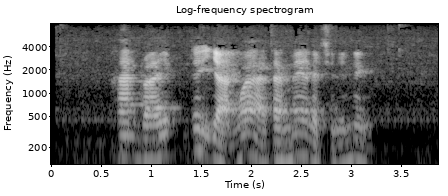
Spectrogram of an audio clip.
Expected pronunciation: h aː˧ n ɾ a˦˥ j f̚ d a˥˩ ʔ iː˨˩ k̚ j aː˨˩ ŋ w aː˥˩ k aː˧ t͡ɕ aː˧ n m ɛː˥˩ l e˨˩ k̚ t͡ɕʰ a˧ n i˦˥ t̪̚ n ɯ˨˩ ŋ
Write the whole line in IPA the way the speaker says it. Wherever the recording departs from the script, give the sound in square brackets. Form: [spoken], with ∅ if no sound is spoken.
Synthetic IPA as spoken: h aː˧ n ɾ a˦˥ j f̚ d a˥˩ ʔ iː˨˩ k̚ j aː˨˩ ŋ w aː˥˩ [ʔ] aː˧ t͡ɕ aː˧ n m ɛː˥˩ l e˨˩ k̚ t͡ɕʰ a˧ n i˦˥ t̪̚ n ɯ˨˩ ŋ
